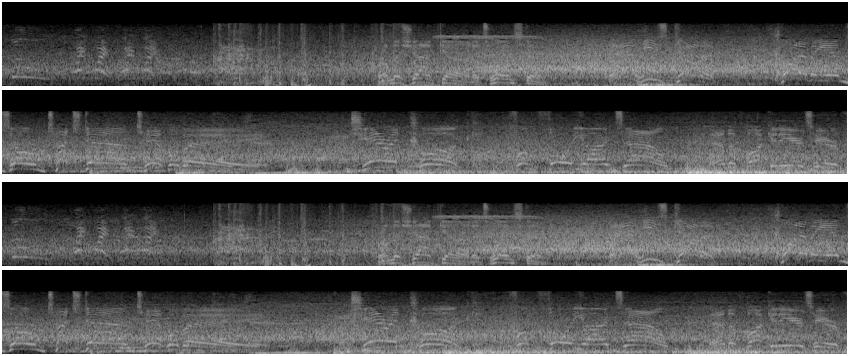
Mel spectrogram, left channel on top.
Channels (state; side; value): normal; both; correlation 0.51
